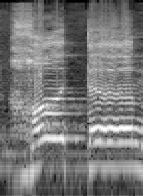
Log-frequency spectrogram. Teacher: huruf mim baris atas, maka kalimah Allah kena baca dengan tebal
